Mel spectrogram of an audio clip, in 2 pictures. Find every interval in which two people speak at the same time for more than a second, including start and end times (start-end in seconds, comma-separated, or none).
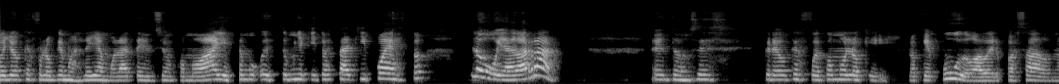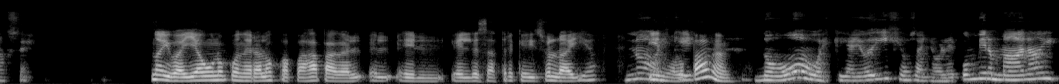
none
